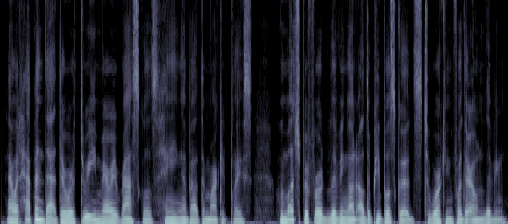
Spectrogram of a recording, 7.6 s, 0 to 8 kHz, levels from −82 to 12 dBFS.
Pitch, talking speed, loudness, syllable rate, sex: 120 Hz, 220 wpm, -19 LUFS, 6.4 syllables/s, male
